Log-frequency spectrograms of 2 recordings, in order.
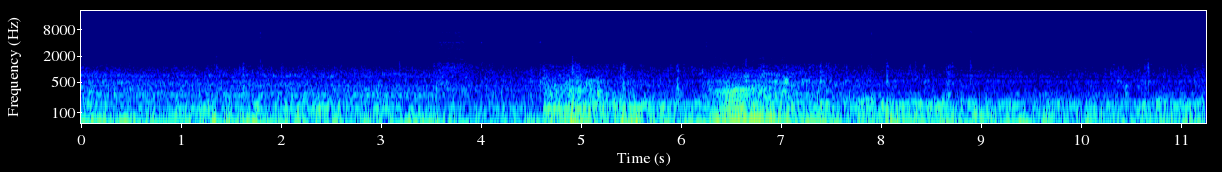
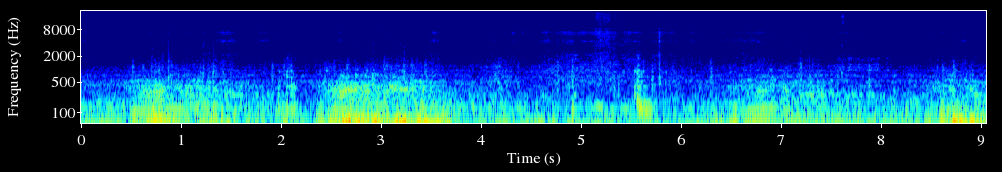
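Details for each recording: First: Ford Fusion 4x4 EcoBoost after repair of rear AWD shudder and vibration when turning the wheel fully and accelerating: creeping through a tight turn with only a smooth low rumble, no clunks, shudder or noise. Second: Ford Fusion 4x4 EcoBoost AWD creeping through a tight, full-lock turn on an asphalt yard: low, uneven rumbling shudder and vibration from the rear drive system, a rear differential judder.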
